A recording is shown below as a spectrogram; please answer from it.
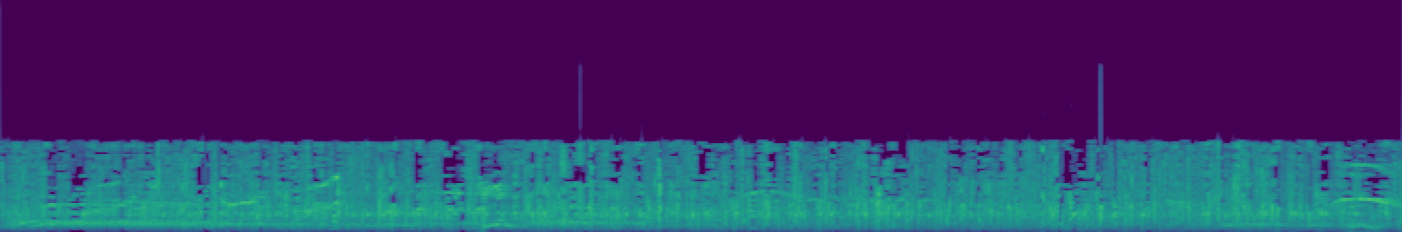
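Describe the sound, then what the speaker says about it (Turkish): A crowd at a Ramadan entertainment evening gives a master performer sustained, steady applause. The clapping is dense and continuous with light cheering, and it holds evenly for the whole stretch. "en güçlü alkışlarınızı büyük ustad Harun Bey'cim."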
